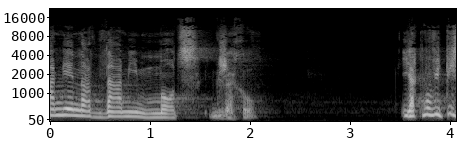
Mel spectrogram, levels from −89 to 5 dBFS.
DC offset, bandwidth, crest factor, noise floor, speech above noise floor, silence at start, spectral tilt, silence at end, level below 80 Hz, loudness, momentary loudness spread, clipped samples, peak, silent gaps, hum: under 0.1%; 15.5 kHz; 22 dB; -76 dBFS; 51 dB; 0 s; -5 dB/octave; 0 s; -76 dBFS; -25 LUFS; 7 LU; under 0.1%; -4 dBFS; none; none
